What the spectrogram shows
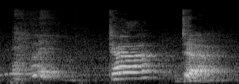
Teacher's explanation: The air is blocked behind lips and immediately released. T, D, the air is blocked behind the teeth ridge and immediately released. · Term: plosive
